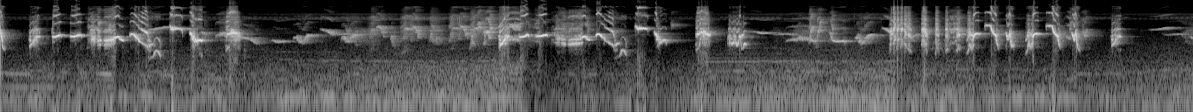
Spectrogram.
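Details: Oriental magpie-robin singing against a rival: varied whistled phrases, rising and falling, interleaved with scratchy chips and brief quiet gaps over twelve seconds.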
